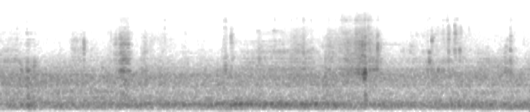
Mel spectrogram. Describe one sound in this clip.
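A man chews food noisily close by.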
